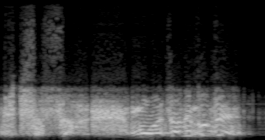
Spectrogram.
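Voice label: Korean player killed ally mood med, speech; War Thunder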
